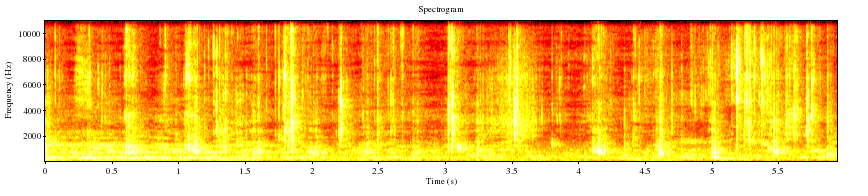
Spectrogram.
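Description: Chewing a raw green chili pepper, with irregular crisp crunches as it is bitten and chewed.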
